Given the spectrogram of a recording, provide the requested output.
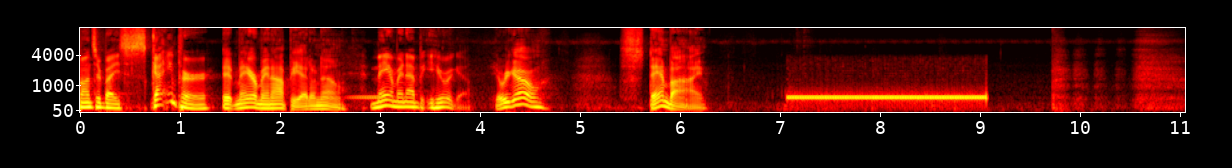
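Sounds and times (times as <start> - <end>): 
speech: 0.0 - 4.7, 5.4 - 6.3
outgoing phone call electronic ringback tone: 2.7 - 3.0, 7.1 - 9.1.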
